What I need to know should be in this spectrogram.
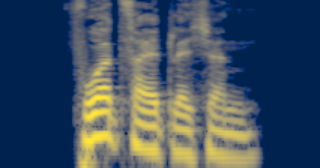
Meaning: inflection of vorzeitlich: 1. strong genitive masculine/neuter singular 2. weak/mixed genitive/dative all-gender singular 3. strong/weak/mixed accusative masculine singular 4. strong dative plural
- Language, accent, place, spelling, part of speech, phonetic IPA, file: German, Germany, Berlin, vorzeitlichen, adjective, [ˈfoːɐ̯ˌt͡saɪ̯tlɪçn̩], De-vorzeitlichen.ogg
